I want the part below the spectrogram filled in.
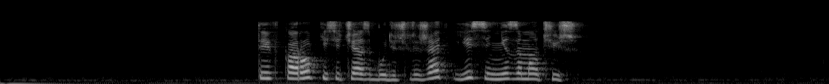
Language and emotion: Russian, angry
